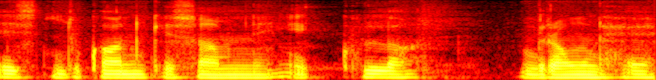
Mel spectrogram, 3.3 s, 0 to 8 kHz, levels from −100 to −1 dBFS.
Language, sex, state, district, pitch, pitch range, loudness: Hindi, male, Uttar Pradesh, Muzaffarnagar, 115 Hz, 110-120 Hz, -20 LUFS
